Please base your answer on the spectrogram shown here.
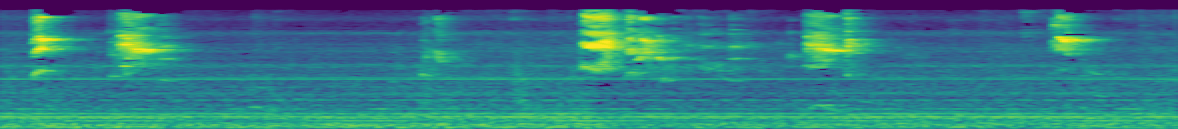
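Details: Pied blue conures and sun-cheek conures, pet birds, giving harsh, screechy squawks in short bursts, about six calls spread unevenly over several seconds, with a steady low hum in the background.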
